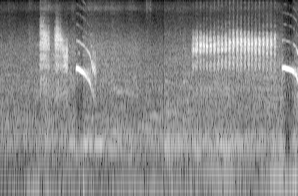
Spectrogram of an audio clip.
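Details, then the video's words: Common iora singing in full voice: two short buzzy bursts, sharp downward-slurred whistles, then a rapid pulsed buzzing trill lasting about a second before another falling whistle. "Burung sirtu cipoh gacor hitungan detik burung cipoh apapun pasti Langsung nyaut"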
